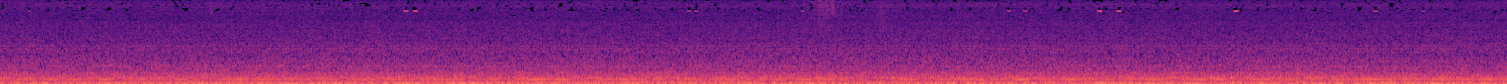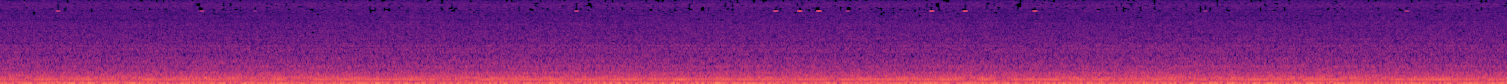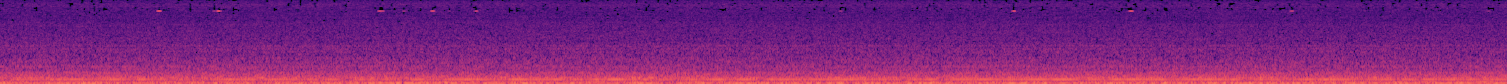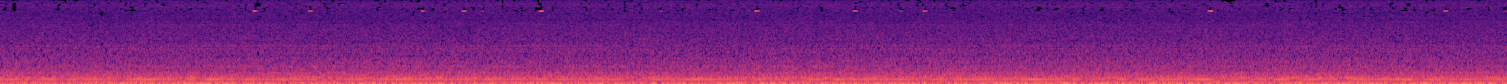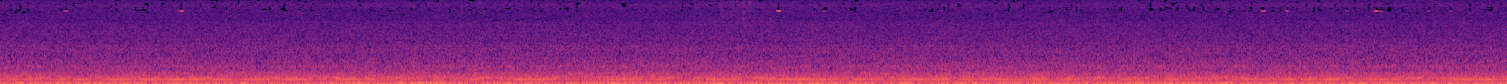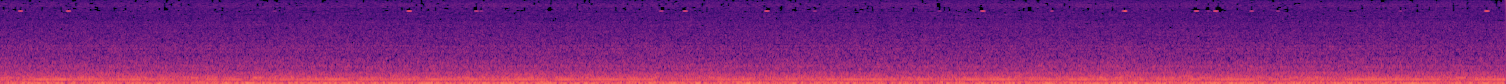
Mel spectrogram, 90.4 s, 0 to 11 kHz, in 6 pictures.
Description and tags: parking garage empty quiet heavy ventilation10
empty, garage, heavy, parking, quiet, ventilation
